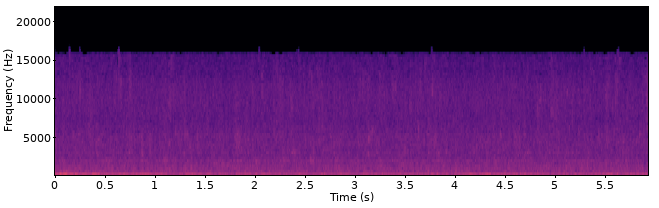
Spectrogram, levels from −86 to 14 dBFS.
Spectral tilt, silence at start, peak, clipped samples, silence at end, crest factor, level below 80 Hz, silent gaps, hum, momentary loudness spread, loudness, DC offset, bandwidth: -4 dB/octave; 0 s; -18 dBFS; under 0.1%; 0 s; 16 dB; -38 dBFS; none; none; 2 LU; -35 LUFS; under 0.1%; 16 kHz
